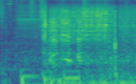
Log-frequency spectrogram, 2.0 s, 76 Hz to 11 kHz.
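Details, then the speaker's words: 1982 Porsche 924 Turbo after years of storage, after adding a couple gallons of fuel with jump box and charger connected: fuel pump sounds different, starter whirs briefly, engine catches at once and settles into an even, steady run with no misses; normal start and idle. "Oh, I can hear Oh, it was out of gas. I could hear the difference already in the fuel pump. Here we go. Yep. It's going to run, guys."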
